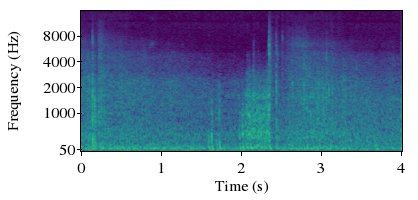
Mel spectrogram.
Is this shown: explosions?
yes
